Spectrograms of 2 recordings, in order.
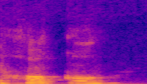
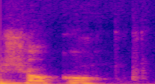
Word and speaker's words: Xoco: El hospital de Joco. El hospital de Joco. Me da risa porque lo pronuncian bien mal. Se debe pronunciar Choco.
